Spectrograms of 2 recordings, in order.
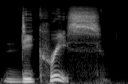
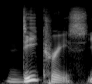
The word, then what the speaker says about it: decrease: The first word in this episode is decrease or decrease. You can emphasize the first syllable or the second syllable.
